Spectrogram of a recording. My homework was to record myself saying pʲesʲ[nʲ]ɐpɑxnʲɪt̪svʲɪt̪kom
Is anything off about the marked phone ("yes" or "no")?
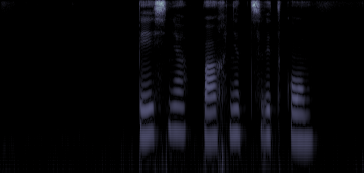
no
